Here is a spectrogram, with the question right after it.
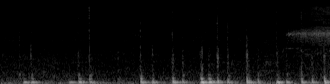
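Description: Typing on a computer keyboard, quick bursts of close, crisp key clicks in an irregular rhythm with short pauses, no voices.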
